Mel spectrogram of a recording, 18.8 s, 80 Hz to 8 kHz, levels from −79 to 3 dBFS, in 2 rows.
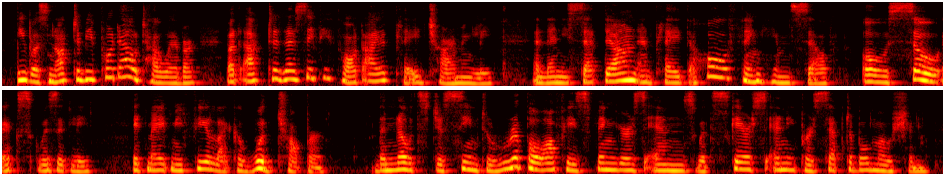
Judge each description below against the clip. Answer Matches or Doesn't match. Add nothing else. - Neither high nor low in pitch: Matches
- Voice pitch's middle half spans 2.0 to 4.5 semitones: Matches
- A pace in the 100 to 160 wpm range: Doesn't match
